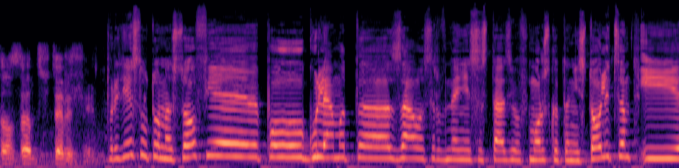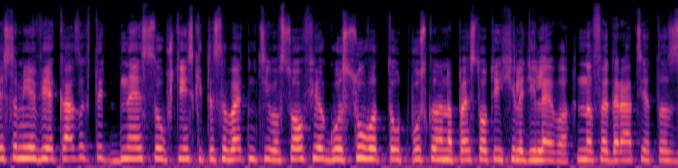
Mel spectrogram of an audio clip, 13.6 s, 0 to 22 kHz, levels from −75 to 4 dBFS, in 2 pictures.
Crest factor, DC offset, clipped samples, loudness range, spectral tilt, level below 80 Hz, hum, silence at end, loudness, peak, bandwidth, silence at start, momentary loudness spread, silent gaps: 16 dB; under 0.1%; under 0.1%; 1 LU; -3.5 dB/octave; -56 dBFS; none; 0 s; -19 LUFS; -2 dBFS; 19 kHz; 0 s; 7 LU; none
